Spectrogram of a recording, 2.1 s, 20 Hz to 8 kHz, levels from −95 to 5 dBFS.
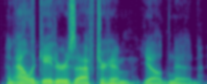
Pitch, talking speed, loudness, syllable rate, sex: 115 Hz, 205 wpm, -18 LUFS, 6.3 syllables/s, male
